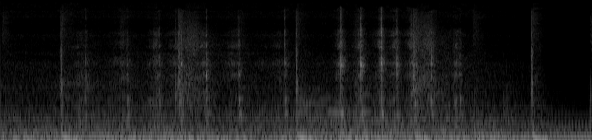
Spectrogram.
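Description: Tactile rotary control knob in a Ford Mustang Mach-E cabin, turned repeatedly, giving a rapid run of crisp clicks over about three seconds, close and fairly quiet with no talking.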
